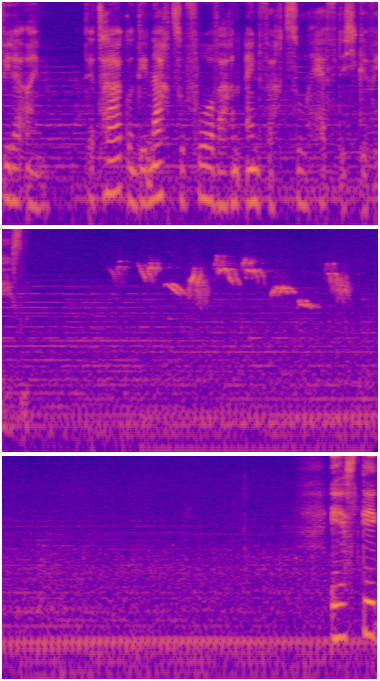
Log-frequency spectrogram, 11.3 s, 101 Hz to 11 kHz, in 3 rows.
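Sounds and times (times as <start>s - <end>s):
speech: 0.0s - 4.2s, 10.8s - 11.2s
steady low engine-like rumble: 0.1s - 11.2s
sparrows chirping and squabbling: 4.6s - 10.7s.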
